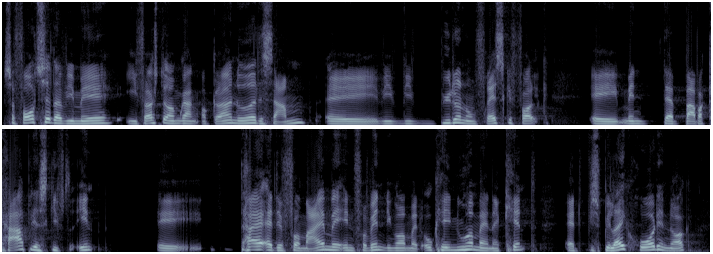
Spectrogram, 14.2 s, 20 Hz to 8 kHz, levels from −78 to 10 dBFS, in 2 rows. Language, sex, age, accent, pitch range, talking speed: Danish, male, 30-49, native, 145-175 Hz, 205 wpm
